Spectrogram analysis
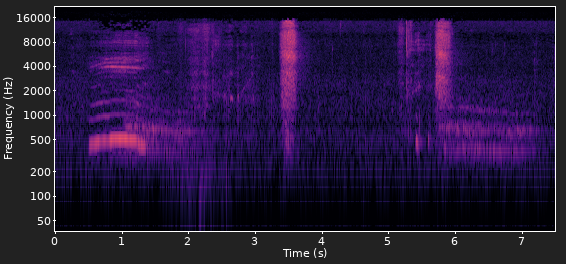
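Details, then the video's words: Dobermann making funny noises indoors: a high rising-then-falling whine near the start, followed by two sharp snorting bursts and a lower drawn-out moan trailing off, with a low steady hum beneath. "Funny noises that a doberman makes"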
